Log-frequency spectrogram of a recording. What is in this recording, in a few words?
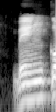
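"bengkok", Malay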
